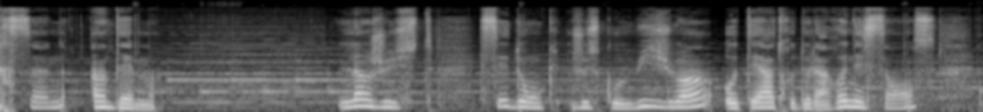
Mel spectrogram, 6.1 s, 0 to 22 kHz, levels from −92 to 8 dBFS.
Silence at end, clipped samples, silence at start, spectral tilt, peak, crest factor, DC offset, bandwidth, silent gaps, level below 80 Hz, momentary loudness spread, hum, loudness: 0 s; under 0.1%; 0 s; -4.5 dB/octave; 0 dBFS; 16 dB; under 0.1%; 17 kHz; none; -48 dBFS; 17 LU; none; -17 LUFS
